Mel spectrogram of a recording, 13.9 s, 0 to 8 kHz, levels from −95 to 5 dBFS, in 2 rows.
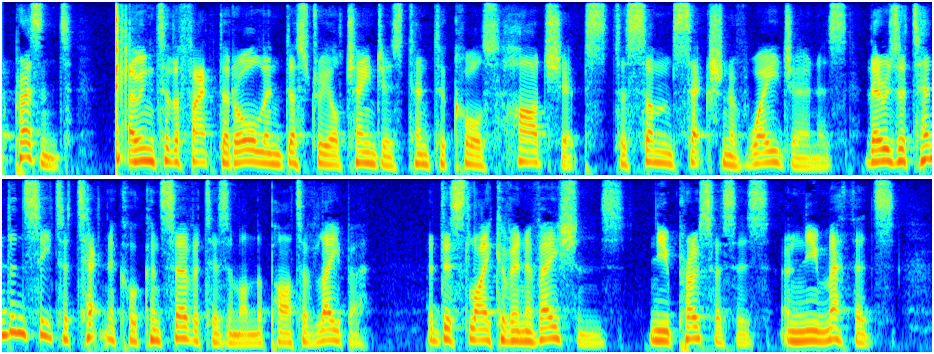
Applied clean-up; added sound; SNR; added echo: none; Tools; 5 dB; none.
